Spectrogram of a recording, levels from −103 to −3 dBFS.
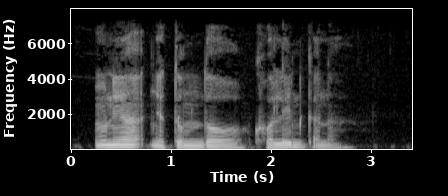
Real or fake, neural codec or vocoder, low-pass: real; none; 7.2 kHz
